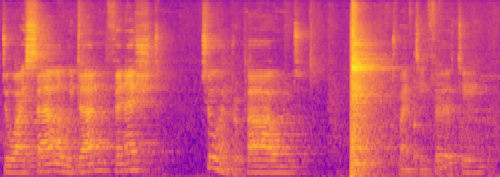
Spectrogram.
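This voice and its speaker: A fine art auctioneer works the room at a measured pace, his medium-pitched voice swinging widely in pitch. He calls lots and bids live in clipped, repeated figures and brief prompting questions, chanting bids rapidly and describing lots. The distant mic picks up faint noise in the echoey indoor saleroom.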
